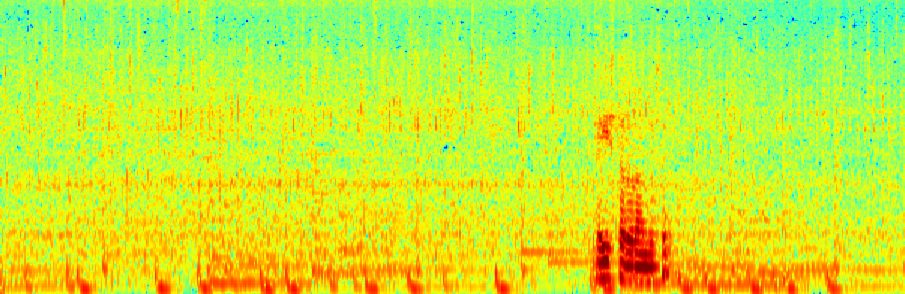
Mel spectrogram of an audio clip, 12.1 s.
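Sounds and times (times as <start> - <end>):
churros sizzling in hot oil: 0.0 - 12.0
soft background music: 0.0 - 12.0.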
